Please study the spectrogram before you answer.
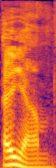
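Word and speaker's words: Eyam: Aam, you know, is pronounced just like em.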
